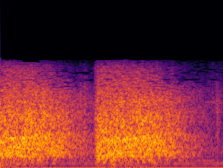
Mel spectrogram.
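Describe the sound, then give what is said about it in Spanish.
Two pistol shots, each a loud, sharp blast trailing into a long, fading rush of noise, the second coming about a second after the first, with no talk. “Ya tiró los otros dos que le quedaban. Ya no tiene parque su pistola.”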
